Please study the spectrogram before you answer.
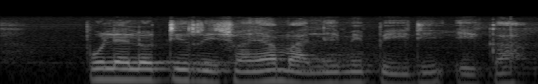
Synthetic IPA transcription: pʼʊlɛlɔtʼiriʃwajamalɪmɪpʼediɪːkʼa

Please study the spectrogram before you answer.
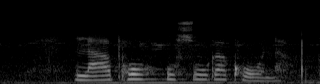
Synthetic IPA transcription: lapʰɔusuk̬akʰɔːna

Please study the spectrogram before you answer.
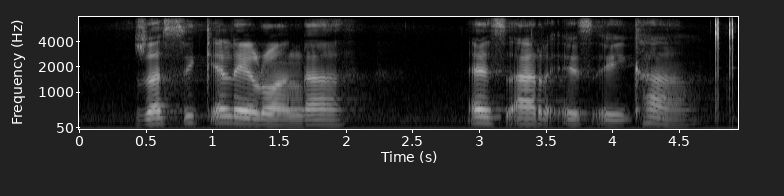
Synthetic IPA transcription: zʷasikʼɛɺɛɺwaŋɡa | ɛsaɾɛseikʰaː

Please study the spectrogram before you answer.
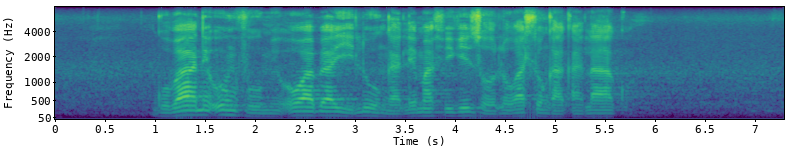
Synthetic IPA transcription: ŋuɓaniʔum̩vumḭʔɔwaɓajiluŋalɛmafik̬izɔlɔwaɬɔŋak̬alaːkʰɔ̥

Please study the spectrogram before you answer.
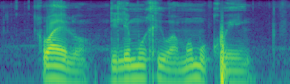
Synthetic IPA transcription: t͡ɬwaɛlɔdilɪmʊχiwamomʊq͡χʰweːŋ̩

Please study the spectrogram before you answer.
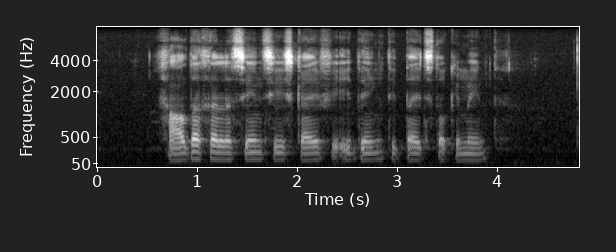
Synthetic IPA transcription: fæ̰lˠdəχələsɛnsiskəjfḭʔḭdɛntitəjtsdɔkymɛnt

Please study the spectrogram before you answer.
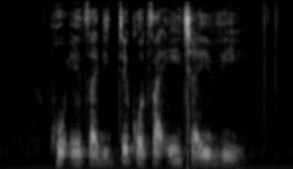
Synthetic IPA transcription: hʊʔet͡sʼaditʼɪkʼɔt͡sʼaʔet͡ʃʰaiviː

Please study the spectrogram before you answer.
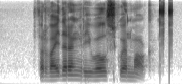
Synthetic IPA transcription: fərvəjdəɾəŋriəlˠskuənmɑ̰ːk

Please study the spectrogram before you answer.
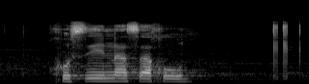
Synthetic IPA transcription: ɣʊsɪnasaχʊ

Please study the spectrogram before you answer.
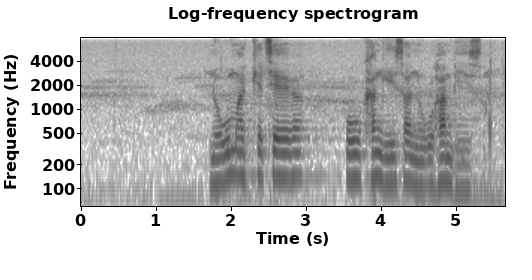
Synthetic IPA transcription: nok̬umakʰɛtʰɛk̬a | uk̬ukʰaŋisanok̬uhambʱiːsḁ

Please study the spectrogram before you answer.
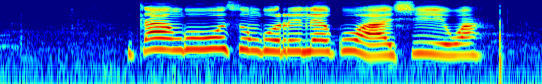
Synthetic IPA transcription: nt͡ɬaŋɡuwusuŋɡurilɛkuɦaʃiːwa

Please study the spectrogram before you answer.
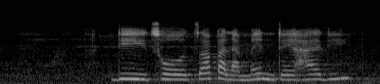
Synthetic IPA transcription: dit͡sʰɔt͡sʼapʼalamɛn̩tʼɛhadi

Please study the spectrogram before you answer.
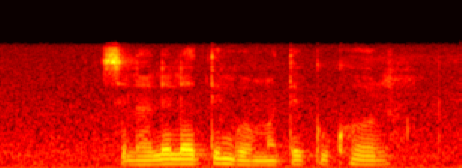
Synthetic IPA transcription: silalɛlatʼiŋɡʱɔmatʼekʼukʰɔːla

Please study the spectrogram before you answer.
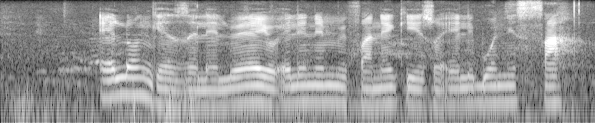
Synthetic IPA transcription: ɛlɔŋɡʱɛzɛlɛlwɛjɔʔelinemifanekʼisɔ̰ʔeliɓoniːsa

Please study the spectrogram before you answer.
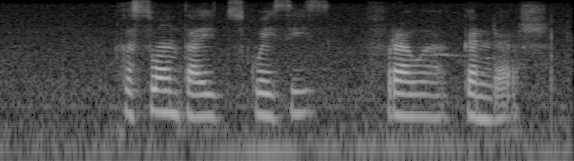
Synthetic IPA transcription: χəsɔntɦəjtskwɛsis | frœwəkəndə̰r

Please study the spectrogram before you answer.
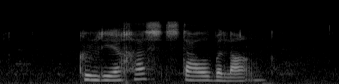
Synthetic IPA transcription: kuliəχɐsːtælˠbəlɐŋ

